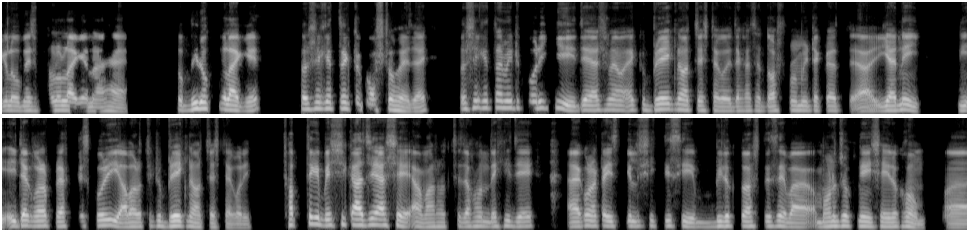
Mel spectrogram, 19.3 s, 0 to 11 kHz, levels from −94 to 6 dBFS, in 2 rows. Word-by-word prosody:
গেলেও 130 -1 +1
বেশ 125 - 0
ভালো 135 +1 -1
লাগে 120 -1 +4
না। - - -2
হ্যাঁ, 105 -4 -1 0.5
তো - - -4
বিরক্ত 175 +1 +4
লাগে। 125 -2 +4 0.4
তো - - 0
সেক্ষেত্রে 180 0 -1
একটু 170 0 -9
কষ্ট 150 -2 -4
হয়ে 115 -4 +1
যায়। 105 +4 0 0.3
তো - - -12
সেক্ষেত্রে 205 0 -3
আমি 200 - +1
একটু 200 -1 -12
করি 195 +1 -1
কি 195 - -1 0.2
যে, - - +5
আসলে 145 +2 -3
আ - - -3
একটু 145 +1 -11
ব্রেক 160 +1 +6
নেওয়ার 145 -2 +1
চেষ্টা 130 -1 -4
করি। 115 -1 0
দেখা 120 +1 -4
যায় 125 -2 -8
১০-১৫ 130 +2 -4
মিনিট 130 0 -4
একটা 125 - -2 0.3
আ - - +2 0.2
ইয়ে 130 -1 +6
নেই। 145 -4 +4 0.5
ই - - 0
এইটা 140 +3 +5
করার 145 +1 +4
প্র্যাকটিস 135 +1 -2
করি 160 +1 +4
আবার 125 +1 +2
হচ্ছে 125 +2 -10
একটু 145 +1 -4
ব্রেক 145 +1 +8
নেওয়ার 115 -4 -1
চেষ্টা 110 - -6
করি। 95 -1 -5 0.4
সবথেকে 190 +4 +2
বেশি 165 +3 -1
কাজে 165 +1 +7
আসে 155 -1 +1 0.2
আমার 120 0 -3
হচ্ছে 120 +2 -11
যখন 135 +1 -3
দেখি 130 +3 -4
যে, 130 - +1 0.4
আ - - 0
কোনো 150 -1 +2
একটা 145 - +2
স্কিল 140 0 -3
শিখতেছি, 145 0 -6 0.3
বিরক্ত 140 0 -1
আসতেছে 135 +1 -3
বা 115 - +3 0.3
মনোযোগ 140 +2 +1
নেই 135 -1 +4
সেইরকম। 125 -1 0 0.3
আ - - -1
135 Hz, 220 wpm, -24 LUFS, 125-155 Hz, 0.5 s, ব্রেক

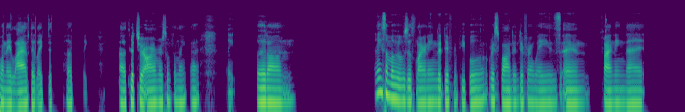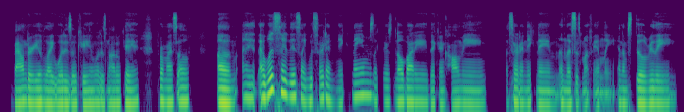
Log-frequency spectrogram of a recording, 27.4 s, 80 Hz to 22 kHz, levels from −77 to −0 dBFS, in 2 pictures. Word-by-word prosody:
when 130 -1 0
they 125 0 +1
laugh, 120 +1 +3
they 120 - -1
like - - -5
to - - -8
h - - -9 0.3
uh, - - -2 0.2
like, - - -21 0.8
touch 130 -3 +3
your 130 - +4
arm 130 +1 +2
or 130 - 0
something 135 0 -6
like 130 +2 -4
that, 135 +4 -4 0.6
like - - -13 0.4
But, 135 -1 +4
um 135 +2 0 1.6
I - - -10
think 220 0 +3
some 205 -5 +4
of 155 -2 +4
it 145 - +2
was 140 0 +2
just 135 0 -1
learning 130 +1 0
that 135 -1 +1
different 130 +1 -3
people 135 +2 -2
respond 130 -2 +1
in 130 0 -4
different 130 0 -4
ways 130 +1 -3
and 125 0 -2 0.2
finding 125 0 0
that 125 0 -1 1.1
boundary 130 0 +2
of, 130 0 +3
like, 125 -1 +2
what 125 0 +2
is 125 0 +2
okay 125 -1 0
and 125 0 +1
what 130 -1 -1
is 125 0 -2
not 125 0 -1
okay 130 +1 0 0.4
for 140 -1 +1
myself. 135 +1 +1 0.5
Um 130 -1 +6
I 160 -1 -1
I 165 - +4
would 225 +9 +8
say 215 -4 +5
this, 175 -2 +2
with 145 -1 -1
certain 150 -2 -2
nicknames, 180 +7 -2
like, 145 0 -7
there's 140 0 -7
nobody 135 -1 +1
that 125 0 -4
can 125 0 -5
call 125 0 -3
me 125 0 -3 0.4
a 130 - -15
certain 130 -2 0
nickname 120 -2 -3
unless 120 -1 +2
it's 115 0 -6
my 120 +2 -6
family. 205 -2 -8
And 130 0 -4
I'm 125 - -2
still 125 0 +3
really, 125 - -1
130 Hz, 170 wpm, -24 LUFS, 125-140 Hz, 1.6 s, would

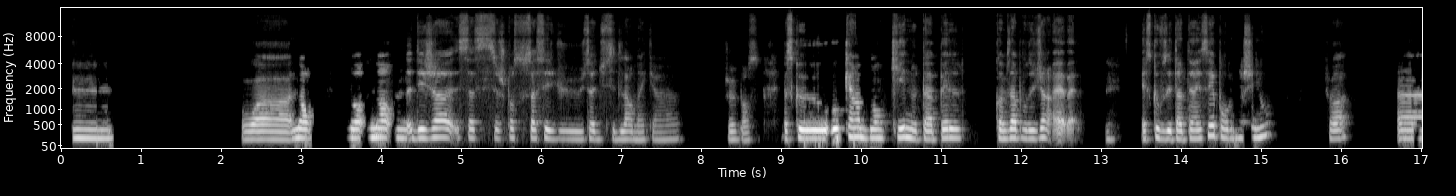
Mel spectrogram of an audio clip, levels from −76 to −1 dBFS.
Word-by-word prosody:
Mmh. 185 -1 -1 1.6
Waouh! 165 0 +1
Non, 195 -1 +5 0.5
non, 195 0 +4
non, 205 0 +4
n 190 -2 -1
déjà, 195 +2 +2
ça, 195 0 -5
c'est 190 0 -9
je 180 - -11
pense, 195 -1 -8
ça, 190 - -4
c'est 185 0 -2
du 170 -1 -8
ça 175 +1 -5
d 165 - -13
c'est 170 0 -12
de 165 - -6
l'arnaque, 165 0 -8
heu, 160 +1 -14 0.6
je 165 - -10
pense. 155 -1 -12 0.3
Parce 175 0 -3
qu'aucun 195 +3 +7
banquier 190 +1 +1
ne 195 -3 +3
t'appelle 190 +3 0 0.4
comme 185 -3 -1
ça, 195 +1 +4
pour 190 -1 -6
te 180 - 0
dire: 200 +3 -2
«Eh - - 0
beh, - - -6 0.8
est-ce 170 0 -6
que 205 - +1
vous 175 -2 -2
êtes 175 +1 +1
intéressé 185 +7 0
pour 205 -4 -3
venir 190 +1 -7
chez 195 +1 -4
nous?», 245 +6 -3 0.6
tu - - -12
vois? 180 0 -5 0.5
heu, 180 0 0
185 Hz, 160 wpm, -19 LUFS, 170-195 Hz, 1.6 s, qu'aucun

